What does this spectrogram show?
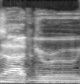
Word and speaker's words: Sadhguru: But so Sadhguru, I'm probably saying his name wrong. Sadhguru. Sadhguru, yeah.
